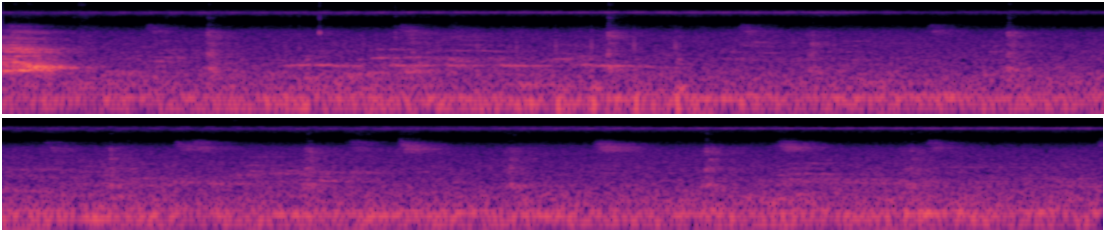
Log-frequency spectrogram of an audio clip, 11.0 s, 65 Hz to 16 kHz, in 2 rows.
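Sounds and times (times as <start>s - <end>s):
faint regular ticks: 0.7s - 10.6s.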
